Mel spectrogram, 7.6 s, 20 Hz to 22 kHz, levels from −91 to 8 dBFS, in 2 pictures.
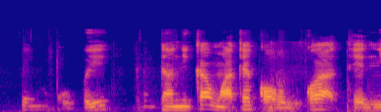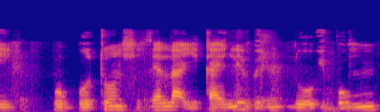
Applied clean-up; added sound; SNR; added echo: neural mask model DeepFilterNet 3.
